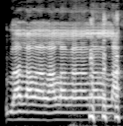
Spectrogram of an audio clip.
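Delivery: loud monotone la-la-la chant; rapid babbled la-la, fingers-in-ears style; blocking-out la-la-la. Shown as a demonstration. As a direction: drown out the TV with la-la-la. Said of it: "like, literally, like".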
